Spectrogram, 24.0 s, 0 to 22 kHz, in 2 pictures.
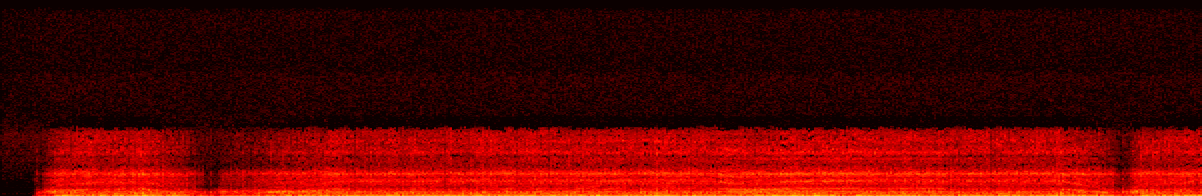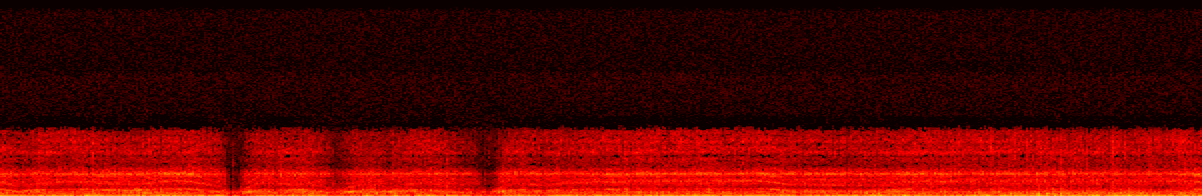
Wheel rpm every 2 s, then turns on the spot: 70, 100, 230, 230, 230, 110, 180, 120, 110, 220, 190, 220.
none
